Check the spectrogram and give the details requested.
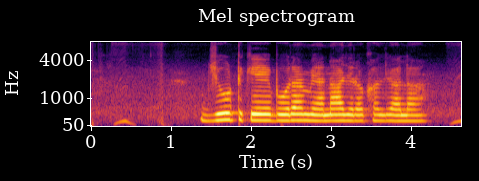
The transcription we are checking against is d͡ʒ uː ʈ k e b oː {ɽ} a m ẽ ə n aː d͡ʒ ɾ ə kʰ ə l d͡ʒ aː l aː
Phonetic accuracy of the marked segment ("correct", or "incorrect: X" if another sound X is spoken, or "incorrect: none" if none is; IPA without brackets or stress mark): incorrect: ɾ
